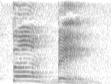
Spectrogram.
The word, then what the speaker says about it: também: E a palavra também é oxítona, pois a última sílaba é tônica. Também. A sílaba bem é a mais intensa, a que demora mais a ser pronunciada.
